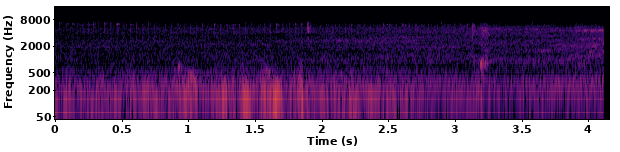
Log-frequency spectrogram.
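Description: Near silence: a faint steady hiss with a few soft low thumps.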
